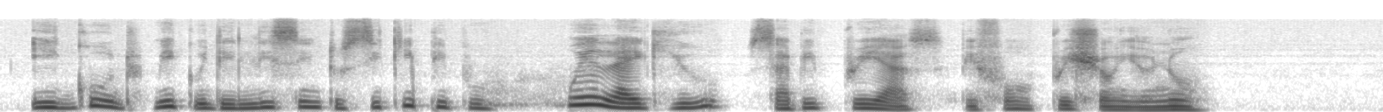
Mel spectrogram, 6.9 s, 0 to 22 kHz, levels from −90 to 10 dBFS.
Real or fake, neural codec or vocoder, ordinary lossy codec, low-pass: real; none; none; 10.8 kHz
